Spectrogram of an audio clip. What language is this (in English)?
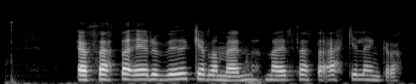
Icelandic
